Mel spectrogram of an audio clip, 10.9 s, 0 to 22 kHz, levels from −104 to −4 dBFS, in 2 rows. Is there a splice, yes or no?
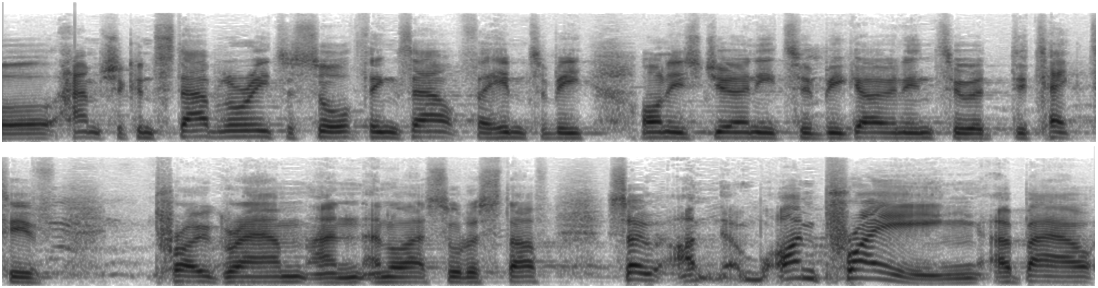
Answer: no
